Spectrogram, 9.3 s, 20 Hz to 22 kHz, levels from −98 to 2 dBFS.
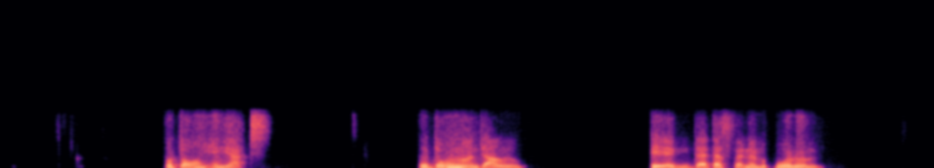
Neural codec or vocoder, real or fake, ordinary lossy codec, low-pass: codec, 16 kHz, 0.5 kbps, X-Codec, HuBERT features, trained on general audio; fake; Opus, 16 kbps; 7.2 kHz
